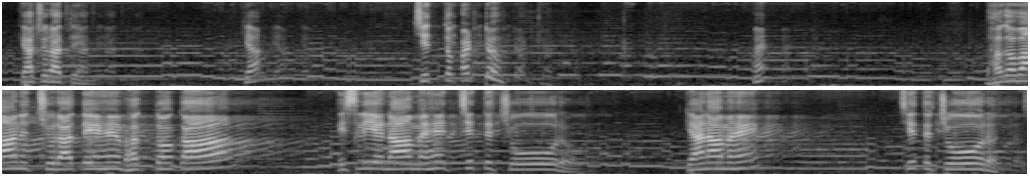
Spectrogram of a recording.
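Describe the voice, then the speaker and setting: Casting note: very high-voiced male preacher, playful quizzing of the crowd, music playing underneath. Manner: teasing, quizzing listeners directly. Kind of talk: devotional discourse with audience questions. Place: live religious gathering.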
